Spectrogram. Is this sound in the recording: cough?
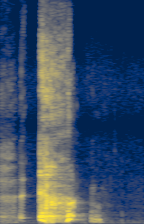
yes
